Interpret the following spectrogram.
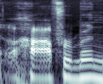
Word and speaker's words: Hofferman: Would it be pronounced Haferman? I'll take that up with the with the I crew. mean, look at the spelling. Well, the owners are the Hofferman family. All right. And I believe that's how they pronounce it. Well, if they pronounce it that way, that's the way to pronounce it. Would you like me to inquire about that spelling? No. If they're saying Hofferman, then it's Hofferman.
